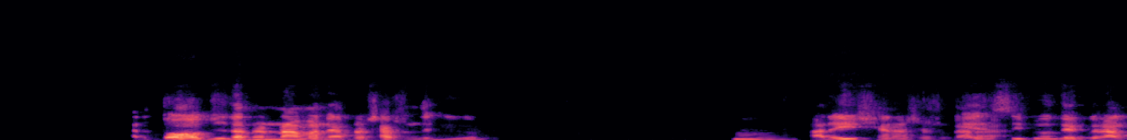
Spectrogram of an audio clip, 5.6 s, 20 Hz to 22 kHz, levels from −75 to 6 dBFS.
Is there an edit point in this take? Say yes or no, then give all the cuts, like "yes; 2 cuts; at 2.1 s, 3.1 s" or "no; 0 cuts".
yes; 1 cut; at 4.6 s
